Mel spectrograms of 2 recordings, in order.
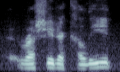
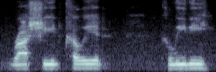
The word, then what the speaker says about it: Rashid Khalidi: Rashida Khalid, not Rashida, Rashid Khalidi. Man, I butchered that name.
